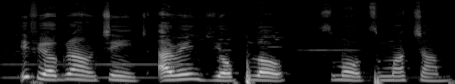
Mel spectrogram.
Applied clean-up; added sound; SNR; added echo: classical method spectral subtraction.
